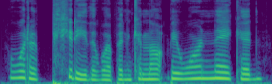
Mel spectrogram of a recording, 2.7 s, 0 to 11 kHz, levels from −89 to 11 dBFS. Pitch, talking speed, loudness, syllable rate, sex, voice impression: 210 Hz, 200 wpm, -16 LUFS, 5.4 syllables/s, female, very feminine, very adult-like, slightly middle-aged, thin, slightly relaxed, slightly weak, slightly bright, soft, slightly muffled, very fluent, slightly raspy, cute, very intellectual, very refreshing, very sincere, calm, friendly, reassuring, unique, very elegant, very sweet, slightly lively, very kind, slightly modest, light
